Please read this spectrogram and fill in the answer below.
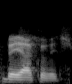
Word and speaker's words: Bejakovic: Sorry we butchered your last name. Uh what is that? Remind us again. It's Bayakovich, but it's been haunting me my whole life.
